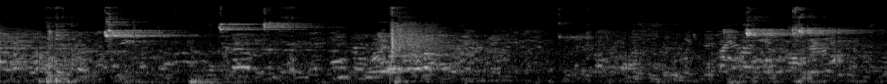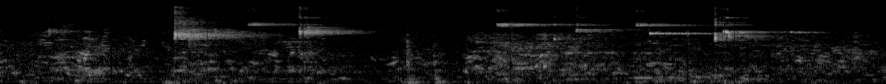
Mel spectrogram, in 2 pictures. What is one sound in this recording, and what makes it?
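A volleyball is struck with loud smacks that echo in a large hall.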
